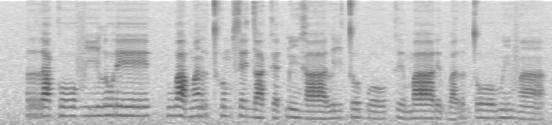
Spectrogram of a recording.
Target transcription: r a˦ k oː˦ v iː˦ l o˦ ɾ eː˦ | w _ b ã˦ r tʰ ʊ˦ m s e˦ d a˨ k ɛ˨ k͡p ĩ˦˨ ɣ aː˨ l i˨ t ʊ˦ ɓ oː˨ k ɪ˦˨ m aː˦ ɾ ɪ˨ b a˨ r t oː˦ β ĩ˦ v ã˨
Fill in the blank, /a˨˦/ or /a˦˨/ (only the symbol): a˦˨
